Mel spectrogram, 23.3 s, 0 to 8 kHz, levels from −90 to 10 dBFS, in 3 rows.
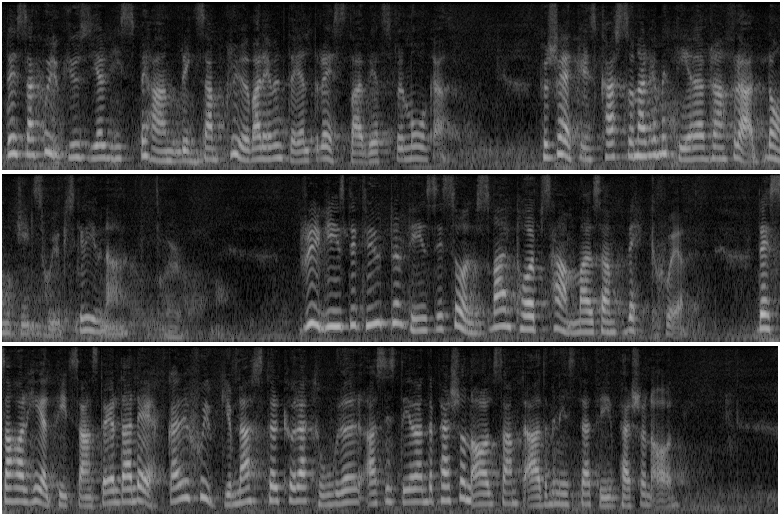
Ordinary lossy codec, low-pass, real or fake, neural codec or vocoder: none; none; fake; codec, 16 kHz, 2 kbps, X-Codec, HuBERT features, trained on LibriSpeech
